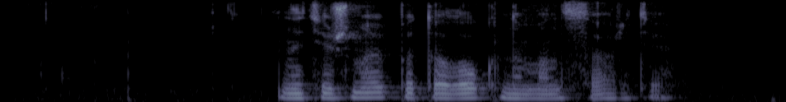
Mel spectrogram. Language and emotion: Russian, neutral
